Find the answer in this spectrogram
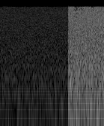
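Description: Two-way police radio channel: a faint hiss, then about a second and a half in a loud burst of static, about a second long, that cuts off sharply. It is the squelch noise of a transmitter keying up just before the next unit answers.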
